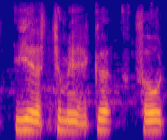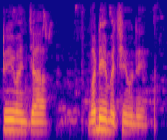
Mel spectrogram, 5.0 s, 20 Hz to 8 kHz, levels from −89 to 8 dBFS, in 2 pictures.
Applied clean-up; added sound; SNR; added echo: none; none; none; none.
